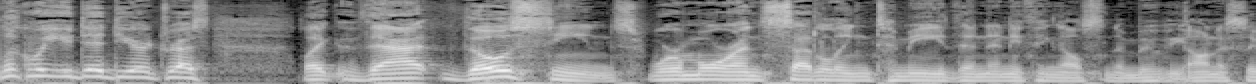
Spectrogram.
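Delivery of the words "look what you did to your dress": very high, rushed, shrieking scream with scolding tone. Recalling a movie scene after Alice falls in the blood, imitating a movie character screaming at her. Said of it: "she's screaming at her".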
